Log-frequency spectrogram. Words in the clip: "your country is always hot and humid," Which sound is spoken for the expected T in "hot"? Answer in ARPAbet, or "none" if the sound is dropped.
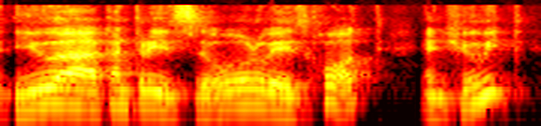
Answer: T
